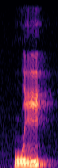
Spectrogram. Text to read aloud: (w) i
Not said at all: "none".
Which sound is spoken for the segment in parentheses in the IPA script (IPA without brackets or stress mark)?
w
